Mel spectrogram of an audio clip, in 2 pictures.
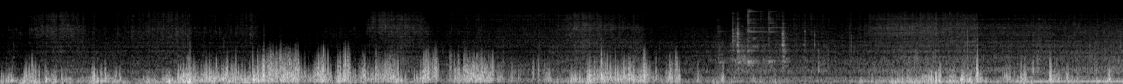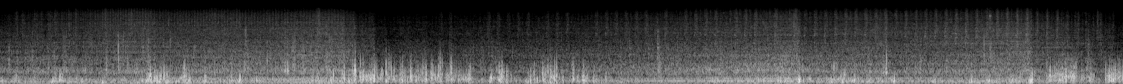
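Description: Ford F700 truck's 7.0L V8 propane-converted engine running, uneven for the first several seconds and then settling into a steady run from about eight seconds in.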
